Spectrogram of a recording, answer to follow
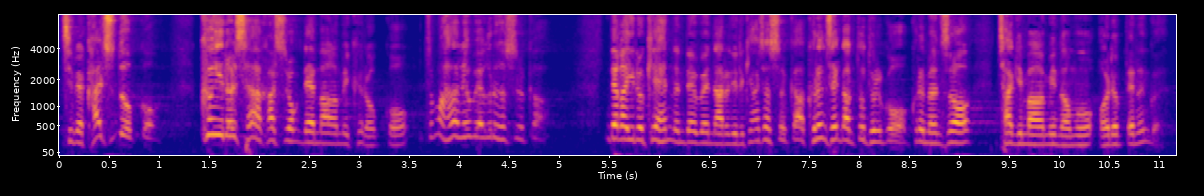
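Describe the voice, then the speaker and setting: Pastor guy preaching, high voice, bright and sharp, big echoey church hall. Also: creaky. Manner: emphatic preaching, repeats phrases for stress. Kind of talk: sermon.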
